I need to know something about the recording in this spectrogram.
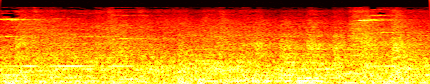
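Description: A carousel in motion: the steady mechanical rumble of the turning platform and its drive, heard from on board.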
